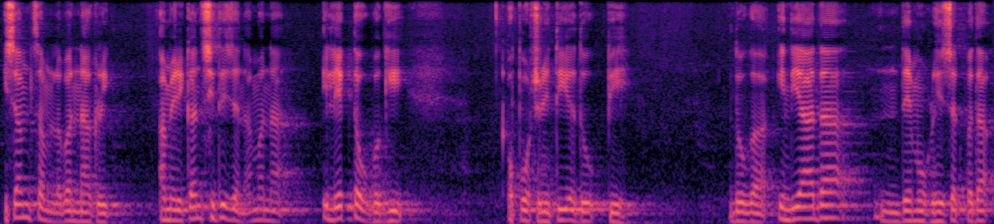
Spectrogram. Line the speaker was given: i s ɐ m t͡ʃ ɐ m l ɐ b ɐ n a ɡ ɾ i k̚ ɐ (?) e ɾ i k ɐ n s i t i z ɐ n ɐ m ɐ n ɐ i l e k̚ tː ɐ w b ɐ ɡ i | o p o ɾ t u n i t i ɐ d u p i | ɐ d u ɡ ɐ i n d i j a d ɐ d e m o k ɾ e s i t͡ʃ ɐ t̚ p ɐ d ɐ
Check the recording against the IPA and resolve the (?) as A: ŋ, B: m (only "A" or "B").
B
